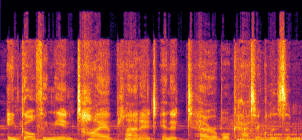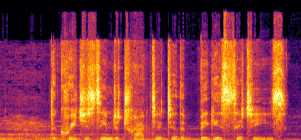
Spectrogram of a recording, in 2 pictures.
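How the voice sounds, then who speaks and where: A woman's voice: mid-range voice, normal speed, close to an everyday voice. A woman playing a solemn survivor who narrates an apocalypse in scripted game style. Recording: music behind the narration. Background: music.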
